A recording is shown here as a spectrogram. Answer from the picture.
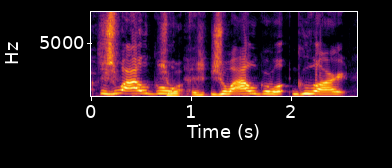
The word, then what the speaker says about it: João Goulart: João Goulart. Wrong? – João Goulart.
